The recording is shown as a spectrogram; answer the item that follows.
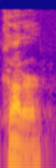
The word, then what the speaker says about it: Qatar: our erstwhile Ally Qatar qat I are I pronounce that Qatar is funding Texas A&M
